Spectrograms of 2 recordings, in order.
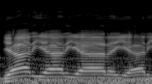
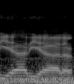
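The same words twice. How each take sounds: First: High, odd cartoon voice; sing-song silly alien voice; Conehead voice. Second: Said in the usual way. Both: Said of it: "the Conehead voice again".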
